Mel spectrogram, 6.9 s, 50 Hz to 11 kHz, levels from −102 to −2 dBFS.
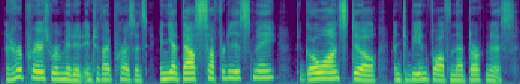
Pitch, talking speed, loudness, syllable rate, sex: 190 Hz, 205 wpm, -19 LUFS, 5.7 syllables/s, female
